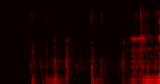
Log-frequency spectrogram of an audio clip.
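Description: Faint computer keyboard typing: a scatter of soft, irregular key clicks.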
